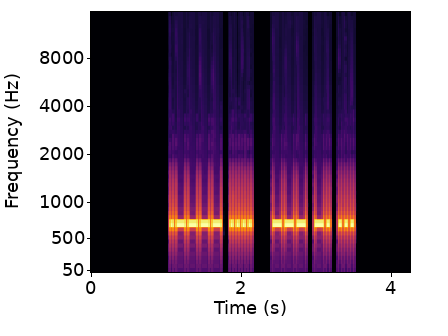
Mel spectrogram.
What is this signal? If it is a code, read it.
Morse code, heard as a keyed tone, about 30 wpm, 700 Hz. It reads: 1H ONS
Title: Winter Field Day Exchanges 30wpm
